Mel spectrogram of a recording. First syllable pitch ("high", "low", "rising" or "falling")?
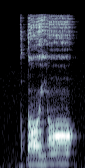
low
